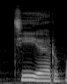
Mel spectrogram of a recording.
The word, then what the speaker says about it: Tier: Виза Tier 1 не Тайр, мы там, кстати, все время оговаривались.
